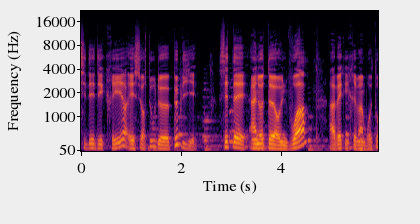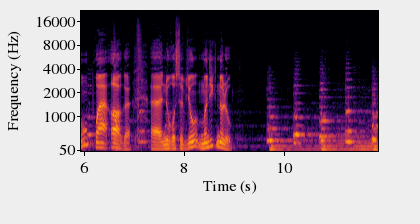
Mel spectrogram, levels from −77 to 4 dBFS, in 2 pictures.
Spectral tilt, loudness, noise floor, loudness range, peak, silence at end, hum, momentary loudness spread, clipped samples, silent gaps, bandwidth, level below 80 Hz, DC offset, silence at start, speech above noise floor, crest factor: -5 dB/octave; -19 LUFS; -53 dBFS; 4 LU; 0 dBFS; 0 s; none; 13 LU; under 0.1%; none; 17 kHz; -42 dBFS; under 0.1%; 0 s; 35 dB; 20 dB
